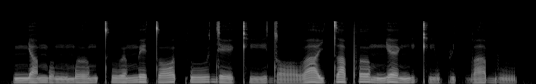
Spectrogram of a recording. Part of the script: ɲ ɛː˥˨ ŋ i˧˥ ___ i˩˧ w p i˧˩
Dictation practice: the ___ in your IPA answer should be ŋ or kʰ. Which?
kʰ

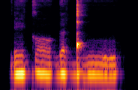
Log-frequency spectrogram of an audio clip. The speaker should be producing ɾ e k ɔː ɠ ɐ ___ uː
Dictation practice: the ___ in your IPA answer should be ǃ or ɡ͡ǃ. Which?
ɡ͡ǃ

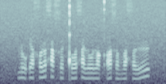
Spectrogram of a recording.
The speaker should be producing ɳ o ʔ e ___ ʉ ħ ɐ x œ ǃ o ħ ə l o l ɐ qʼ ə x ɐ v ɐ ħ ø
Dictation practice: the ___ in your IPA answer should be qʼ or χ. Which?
χ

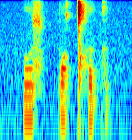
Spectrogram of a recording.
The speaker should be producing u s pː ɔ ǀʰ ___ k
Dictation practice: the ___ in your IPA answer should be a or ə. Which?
ə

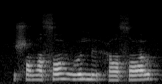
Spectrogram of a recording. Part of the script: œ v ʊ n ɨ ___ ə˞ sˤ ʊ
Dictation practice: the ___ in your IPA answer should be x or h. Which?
h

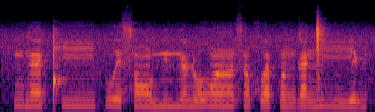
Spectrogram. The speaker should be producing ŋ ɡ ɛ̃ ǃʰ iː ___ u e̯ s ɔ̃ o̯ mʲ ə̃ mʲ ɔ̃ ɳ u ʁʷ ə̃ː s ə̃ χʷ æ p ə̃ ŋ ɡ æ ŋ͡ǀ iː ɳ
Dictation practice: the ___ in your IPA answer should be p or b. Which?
p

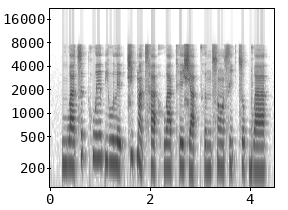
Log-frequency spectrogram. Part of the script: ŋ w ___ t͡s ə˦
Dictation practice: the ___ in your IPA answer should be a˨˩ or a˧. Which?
a˨˩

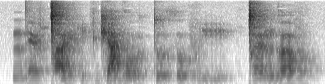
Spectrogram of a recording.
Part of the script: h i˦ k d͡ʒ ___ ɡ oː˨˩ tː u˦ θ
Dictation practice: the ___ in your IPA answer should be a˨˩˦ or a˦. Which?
a˦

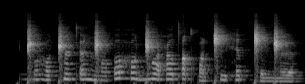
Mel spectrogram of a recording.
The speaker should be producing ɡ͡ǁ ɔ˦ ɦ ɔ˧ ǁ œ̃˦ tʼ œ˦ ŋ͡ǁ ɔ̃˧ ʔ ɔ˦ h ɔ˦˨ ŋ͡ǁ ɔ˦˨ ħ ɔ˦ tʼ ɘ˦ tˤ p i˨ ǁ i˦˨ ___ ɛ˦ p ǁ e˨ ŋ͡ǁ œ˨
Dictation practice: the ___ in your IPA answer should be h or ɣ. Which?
h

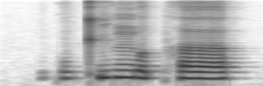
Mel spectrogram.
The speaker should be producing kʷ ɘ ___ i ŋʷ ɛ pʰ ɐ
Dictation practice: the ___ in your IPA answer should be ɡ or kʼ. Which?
kʼ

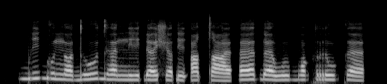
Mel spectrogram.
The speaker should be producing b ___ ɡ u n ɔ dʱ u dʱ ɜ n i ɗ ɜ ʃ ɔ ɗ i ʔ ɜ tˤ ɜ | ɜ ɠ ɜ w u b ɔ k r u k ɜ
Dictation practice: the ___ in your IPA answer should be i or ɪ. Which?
i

